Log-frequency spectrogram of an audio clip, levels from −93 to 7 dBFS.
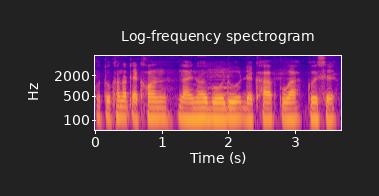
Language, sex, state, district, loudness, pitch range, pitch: Assamese, male, Assam, Sonitpur, -18 LUFS, 110-120 Hz, 115 Hz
